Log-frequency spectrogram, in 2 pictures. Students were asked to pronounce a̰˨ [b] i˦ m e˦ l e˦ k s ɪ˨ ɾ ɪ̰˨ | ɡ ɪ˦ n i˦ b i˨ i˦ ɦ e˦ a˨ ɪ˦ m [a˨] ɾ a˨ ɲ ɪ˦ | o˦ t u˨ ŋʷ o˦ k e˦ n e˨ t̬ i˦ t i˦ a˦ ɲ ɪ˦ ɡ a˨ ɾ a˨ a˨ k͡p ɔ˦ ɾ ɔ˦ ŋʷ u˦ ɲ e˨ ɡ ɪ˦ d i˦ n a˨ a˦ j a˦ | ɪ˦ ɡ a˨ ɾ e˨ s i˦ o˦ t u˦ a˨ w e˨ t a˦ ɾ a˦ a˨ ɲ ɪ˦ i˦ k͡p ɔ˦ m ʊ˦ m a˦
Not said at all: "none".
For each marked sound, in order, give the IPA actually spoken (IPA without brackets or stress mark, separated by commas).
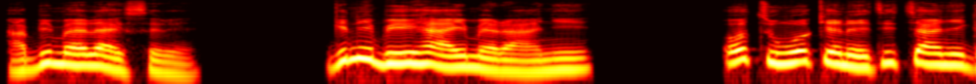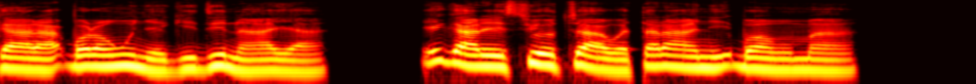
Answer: b, e˨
